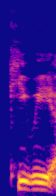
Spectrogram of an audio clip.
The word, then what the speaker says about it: KeyWe: It's Kiwi as in the bird, but it's spelt key as in keyboard key, KEYWE, we as in us.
